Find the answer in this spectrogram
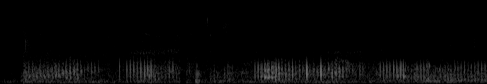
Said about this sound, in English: Hi, Boo Boo. I can hear you purring on the mic. You know, I'm not going to apologize for that. Cat cameos are to be seen as bonuses.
